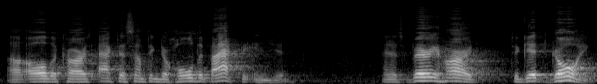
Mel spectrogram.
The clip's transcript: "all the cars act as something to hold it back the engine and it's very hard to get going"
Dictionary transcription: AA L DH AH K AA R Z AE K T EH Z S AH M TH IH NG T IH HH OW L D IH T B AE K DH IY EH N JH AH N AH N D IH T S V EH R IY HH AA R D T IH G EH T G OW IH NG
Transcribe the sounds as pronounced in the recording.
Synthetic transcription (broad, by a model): AA L DH AH K AA R Z AE K T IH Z S AH M TH IH NG T IH HH OW L D IH T B AE K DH IY EH N JH AH N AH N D IH T S V EH R IY HH AA R D T IH G EH T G OW IH NG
